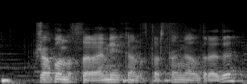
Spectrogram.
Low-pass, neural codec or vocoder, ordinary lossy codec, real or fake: 7.2 kHz; codec, 16 kHz, 6 kbps, DAC; none; fake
